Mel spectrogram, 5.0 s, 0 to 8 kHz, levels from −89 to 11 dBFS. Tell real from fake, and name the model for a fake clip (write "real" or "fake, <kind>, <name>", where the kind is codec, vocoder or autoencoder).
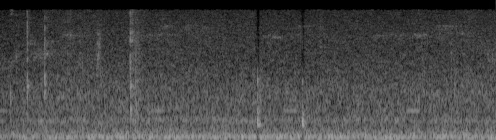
real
